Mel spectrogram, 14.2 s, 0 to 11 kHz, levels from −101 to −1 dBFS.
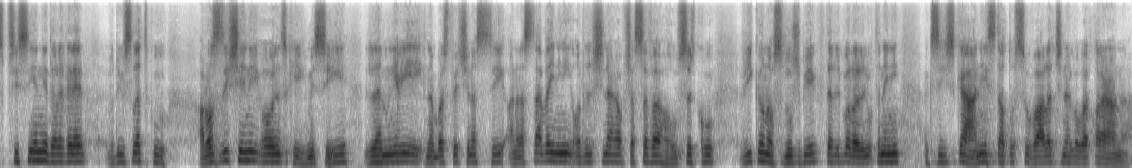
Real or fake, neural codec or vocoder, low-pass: fake; codec, 16 kHz in and 24 kHz out, 0.4 kbps, LongCat-Audio-Codec, fine tuned four codebook decoder; 9.9 kHz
